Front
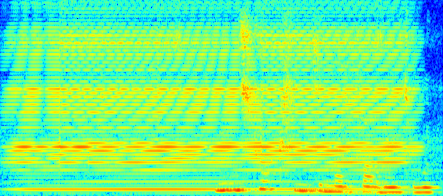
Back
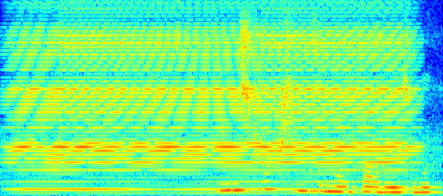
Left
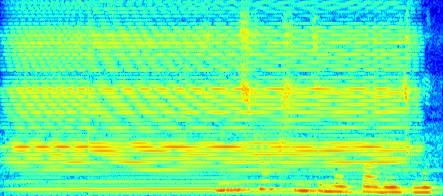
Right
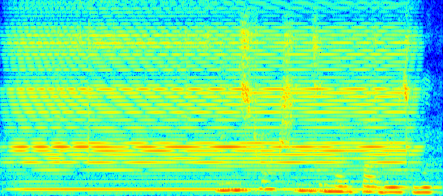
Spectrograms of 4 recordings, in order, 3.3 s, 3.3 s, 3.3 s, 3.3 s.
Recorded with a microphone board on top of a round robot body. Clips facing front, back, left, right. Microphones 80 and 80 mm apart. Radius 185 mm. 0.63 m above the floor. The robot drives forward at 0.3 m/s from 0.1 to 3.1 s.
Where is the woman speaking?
35° left, 0.7 m; by 3.2 s 120° left, 0.6 m.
